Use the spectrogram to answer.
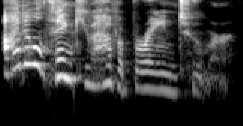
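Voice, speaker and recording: A woman's voice: fairly high pitch, huge pitch swings, moderate pace, slight background noise. A woman voicing an earnest, commanding young girl in a children's storybook read-aloud. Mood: earnest, bossy. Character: Flora, a cynical, earnest, take-charge young girl.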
